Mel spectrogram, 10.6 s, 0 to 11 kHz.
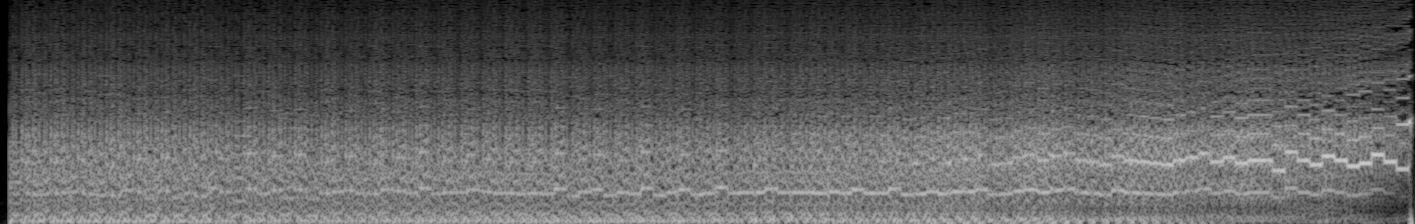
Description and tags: Sound demonstration of the Selection Sort algorithm with an array of 100 components.
algorithm, array, programming, selection, sort, sorting, sound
